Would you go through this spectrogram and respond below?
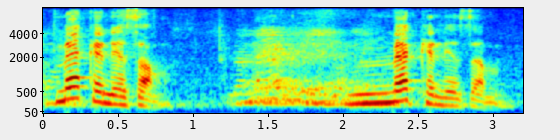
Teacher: look at it in terms of oral then we can say it has four syllables and it's stressed on the first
